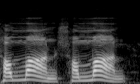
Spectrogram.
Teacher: প্রমিত বাংলা যেটিকে আমরা কলকাতার উচ্চারণ বলি সেখানে কিন্তু এই দন্তস এর উচ্চারণ তালব্য স এর মত হবে। অর্থাৎ এই যে আমি বলছি সম্মান সম্মান স সে স হচ্ছে এই স। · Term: প্রমিত উচ্চারণ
